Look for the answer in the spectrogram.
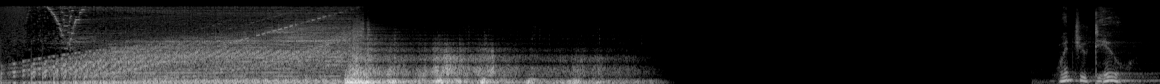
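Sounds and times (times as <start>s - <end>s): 
rising electronic whine of a science-fiction pocket singularity grenade: 0.0s - 5.5s
science-fiction pocket singularity grenade explosion with crackling rumbles: 1.3s - 6.7s
speech: 10.6s - 11.4s.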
